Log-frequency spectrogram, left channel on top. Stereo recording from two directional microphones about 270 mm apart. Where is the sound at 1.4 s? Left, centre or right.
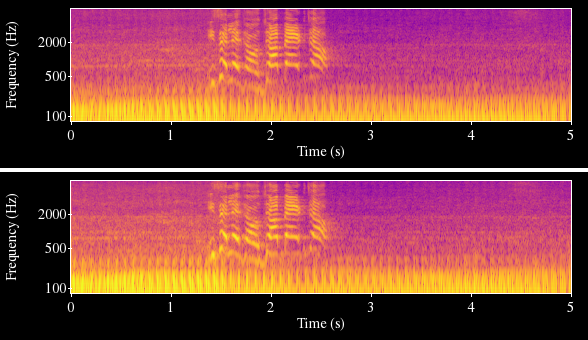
Centre.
